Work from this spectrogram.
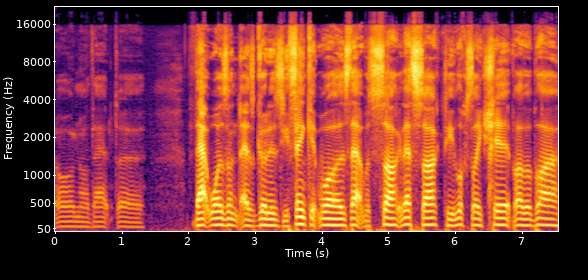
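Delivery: normal talking voice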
